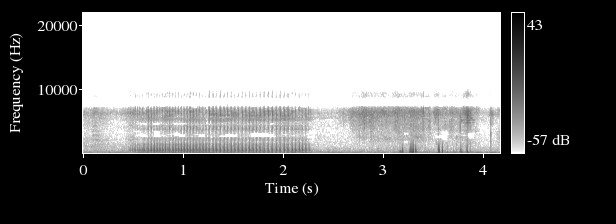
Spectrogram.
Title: Snoring Dog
